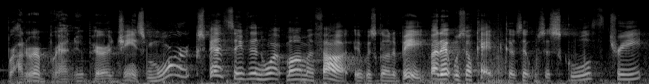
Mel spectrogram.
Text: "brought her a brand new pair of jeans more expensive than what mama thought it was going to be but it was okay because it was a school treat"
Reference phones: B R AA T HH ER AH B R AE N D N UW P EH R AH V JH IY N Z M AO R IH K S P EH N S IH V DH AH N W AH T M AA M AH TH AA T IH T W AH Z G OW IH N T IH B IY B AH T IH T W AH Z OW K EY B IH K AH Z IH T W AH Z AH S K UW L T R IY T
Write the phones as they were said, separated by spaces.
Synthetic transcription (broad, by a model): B R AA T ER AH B R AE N N UW P EH R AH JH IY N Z M AO R IH K S P EH N S IH V DH AH N W AH T M AA M AH TH AA T IH T W AH Z G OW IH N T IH B IY B AH T IH T W AH Z OW K EY B IH K AH Z IH T W AH Z AH S K UW L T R IY T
